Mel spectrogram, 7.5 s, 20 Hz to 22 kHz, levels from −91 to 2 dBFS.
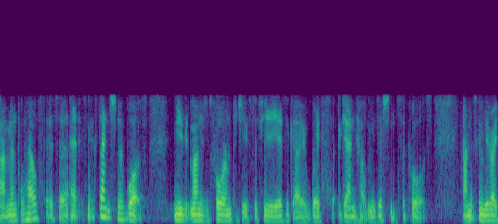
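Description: Tandem speech coding throughout: rough, warbly, muffled speech cut off above 3.8 kHz, consistent with two 8 kbit/s G.729A passes bridged by G.711.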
